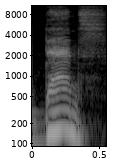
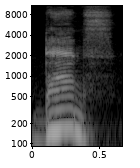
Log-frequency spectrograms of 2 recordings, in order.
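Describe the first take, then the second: The two takes are said the same way.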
